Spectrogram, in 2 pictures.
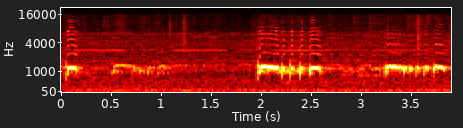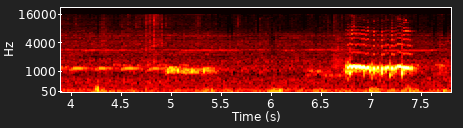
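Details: Zebra dove of local Madura stock giving bursts of quick pulsed cooing trills spaced a second or so apart, softer held coos in between, and other doves cooing faintly in the background.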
